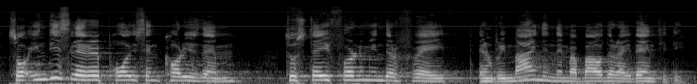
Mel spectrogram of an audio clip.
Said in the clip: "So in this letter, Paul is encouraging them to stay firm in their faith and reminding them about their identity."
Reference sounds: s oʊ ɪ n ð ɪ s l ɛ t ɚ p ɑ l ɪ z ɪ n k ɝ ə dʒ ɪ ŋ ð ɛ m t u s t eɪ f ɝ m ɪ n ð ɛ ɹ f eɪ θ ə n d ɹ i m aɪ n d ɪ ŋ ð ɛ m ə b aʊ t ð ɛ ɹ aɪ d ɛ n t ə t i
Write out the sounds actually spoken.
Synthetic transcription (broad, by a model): s oʊ ɪ n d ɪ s l ɛ t ɚ p ɑ l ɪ s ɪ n k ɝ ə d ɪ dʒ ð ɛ m t u s t eɪ f ɝ m ɪ n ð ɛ ɹ f eɪ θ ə n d ɹ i m aɪ n d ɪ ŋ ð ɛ m ə b aʊ t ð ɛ ɹ aɪ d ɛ n t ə t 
